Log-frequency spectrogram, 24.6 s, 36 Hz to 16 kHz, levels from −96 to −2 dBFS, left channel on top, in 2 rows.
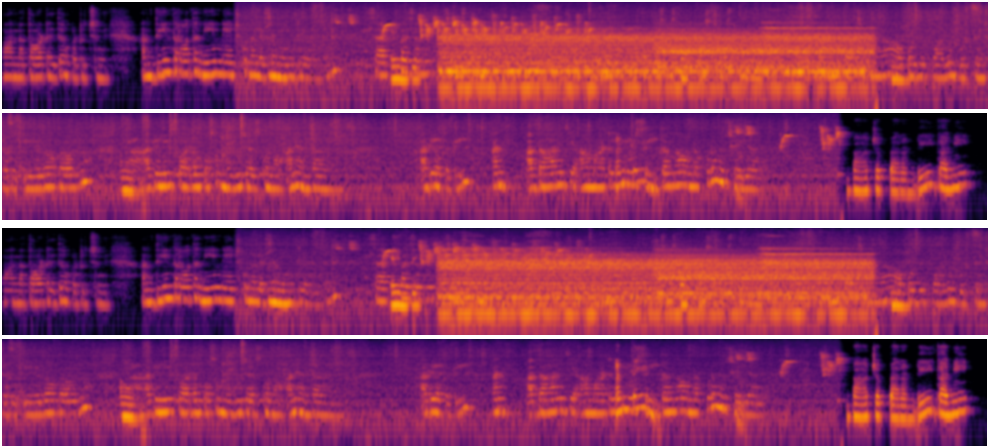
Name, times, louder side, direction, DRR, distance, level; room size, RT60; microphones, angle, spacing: voice 1, 0.0-6.7 7.0-17.0 17.5-18.2 18.4-22.0, left 1 dB, 65° left, 1.6 m, -38 dB
sound 1, 2.9-22.8, left 5 dB, 40° left, 0.8 m, -40 dB
voice 2, 3.3-3.6 4.8-5.2 8.5-8.6 11.1-11.4 13.8-14.1 20.0-20.5 21.5-21.6 22.9-24.4, right 4 dB, 50° right, 0.3 m, -31 dB
sound 2, 5.4-10.9, right 1 dB, 75° right, 0.8 m, -27 dB
6.3 x 2.7 x 2.2 m
head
